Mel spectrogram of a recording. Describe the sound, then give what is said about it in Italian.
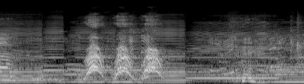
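A girl imitates a dog, giving three quick, fairly loud barks in an even rhythm over a steady low background hum, followed by quieter vocal sounds. “Ah, non è un cane vero. Bravissimo, bravissimo, ragazzi. Sembrava un cane vero.”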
